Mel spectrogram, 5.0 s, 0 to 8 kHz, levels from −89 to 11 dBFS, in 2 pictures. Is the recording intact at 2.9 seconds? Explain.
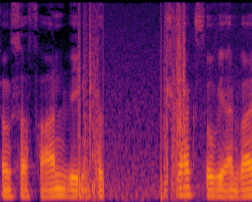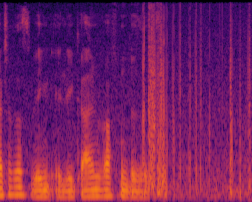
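Yes, the audio is intact at 2.9 seconds, with no fault at that moment.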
